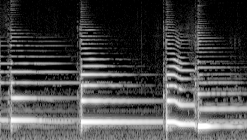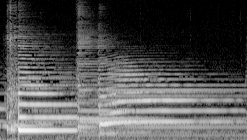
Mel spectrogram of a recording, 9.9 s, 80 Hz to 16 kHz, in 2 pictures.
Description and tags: mark sitar 03
My friend Mark Ilaug played improvisational sitar pieces in his living room. Recorded with a Zoom H2.
acoustic, Indian, music, raga, sitar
